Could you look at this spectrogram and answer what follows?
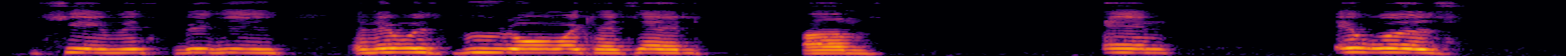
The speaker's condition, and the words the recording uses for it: Cerebral palsy. I talk not normal. That's because I have CP, and that's why I don't talk normal.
